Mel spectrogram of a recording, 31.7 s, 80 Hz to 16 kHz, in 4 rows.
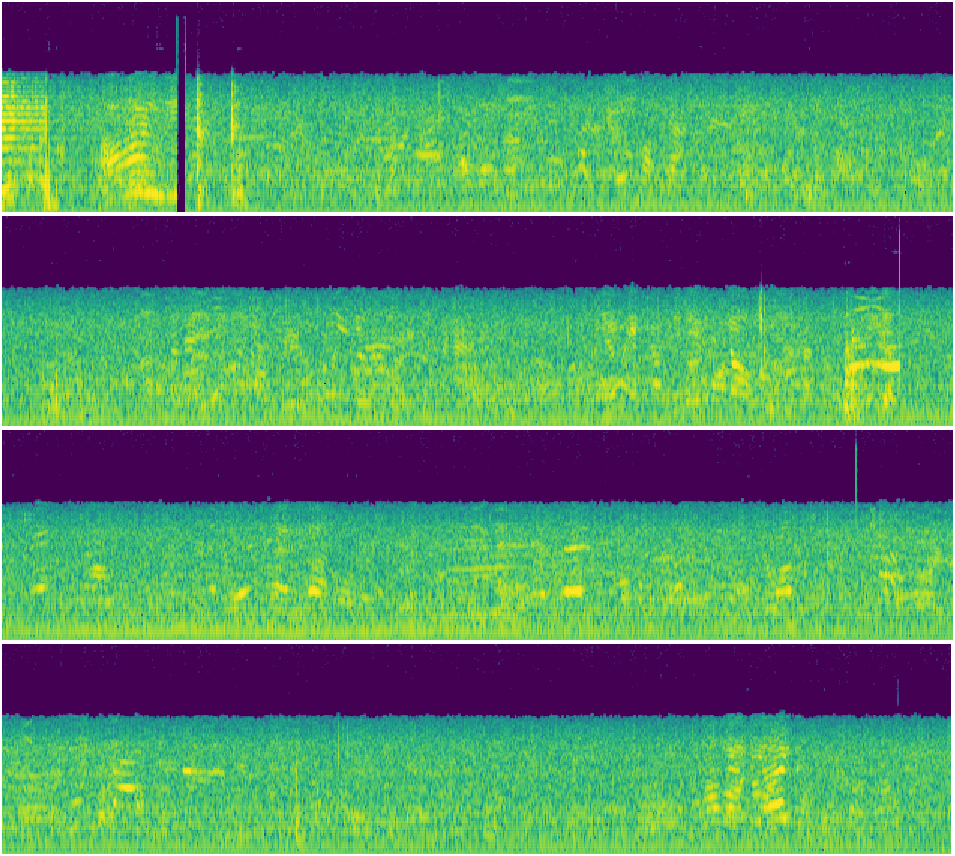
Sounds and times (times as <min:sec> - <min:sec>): Boat, Water vehicle: 0:00.0 - 0:31.6.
